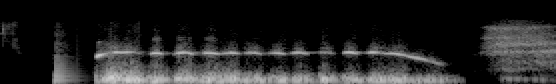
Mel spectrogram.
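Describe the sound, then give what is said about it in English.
A voice whistles an imitation of a phaser firing while a little pistol is formed with thumb and finger: one steady, slightly warbling tone held for nearly two seconds, then sliding down in pitch, over a low rumbling background, followed by a short hiss. “So they form little pistols with their thumb and finger, and then they whistle the, the sound of a, of a phaser”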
